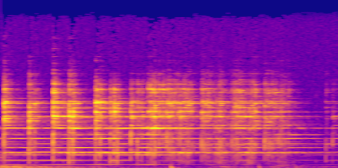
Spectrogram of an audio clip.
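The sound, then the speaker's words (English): A small bell tied to a string leading down into a coffin rings at the ground surface of a grave, rapidly and continuously, its bright metallic tones repeating in quick strikes that overlap into a steady jingling, clear with no voices. “a bell would begin to ring on the ground surface.”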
